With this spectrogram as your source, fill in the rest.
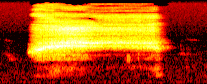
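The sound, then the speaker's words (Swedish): A person makes a single breathy, hissing whoosh with their voice, mimicking a gust of wind blowing high up on a tall ledge. It is steady and airy, and lasts just over a second before stopping abruptly. “Och det blåser där uppe och man mm. hör hur det liksom”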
